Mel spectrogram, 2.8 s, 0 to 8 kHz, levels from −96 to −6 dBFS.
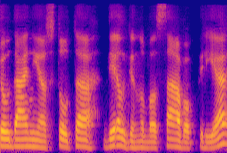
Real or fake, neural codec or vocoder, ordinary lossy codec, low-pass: fake; codec, 16 kHz, about 1 kbps, DyCAST, with the encoder's durations; MP3, 64 kbps; 7.2 kHz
